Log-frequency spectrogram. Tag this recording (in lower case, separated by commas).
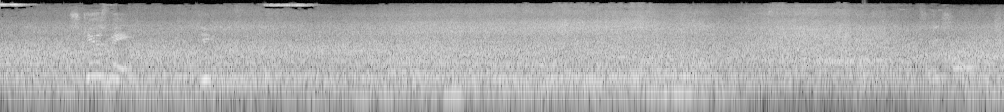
speech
